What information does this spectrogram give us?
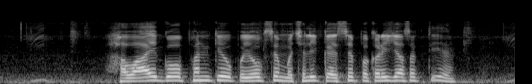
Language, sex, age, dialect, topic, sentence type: Hindi, male, 25-30, Kanauji Braj Bhasha, agriculture, statement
